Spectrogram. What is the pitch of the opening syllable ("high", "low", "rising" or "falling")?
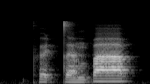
rising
